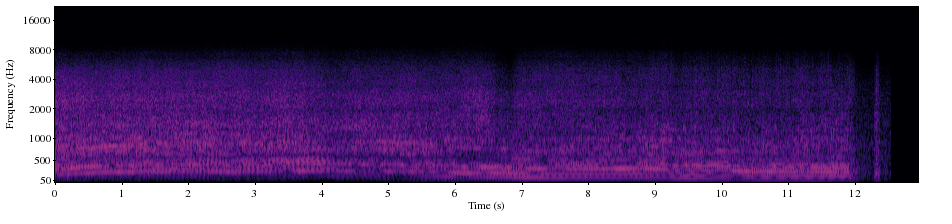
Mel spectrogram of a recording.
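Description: A Ford mud bog truck's 557 cubic-inch V8 at high revs through a mud pit: it climbs in pitch at the start, holds high, then drops to a lower, steady pitch about six seconds in. A constant hiss of mud and water spray runs over the engine.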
